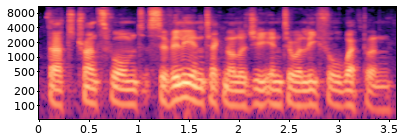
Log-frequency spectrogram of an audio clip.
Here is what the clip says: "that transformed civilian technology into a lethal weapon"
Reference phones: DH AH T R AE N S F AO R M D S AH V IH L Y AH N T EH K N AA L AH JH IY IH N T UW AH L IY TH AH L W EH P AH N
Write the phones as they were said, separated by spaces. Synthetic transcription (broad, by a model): DH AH T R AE N S F AO M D S AH V IH L Y AH N T EH K N AA L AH JH IY IH N T UW AH L IY TH AH L W EH P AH N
